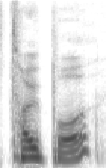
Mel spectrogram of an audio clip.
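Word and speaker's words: Taupō: So you're from, is it Taupo? Have I pronounced that correctly? Close. It was pretty good. I lived there. It's Taupo, and I lived there for about 4 years.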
